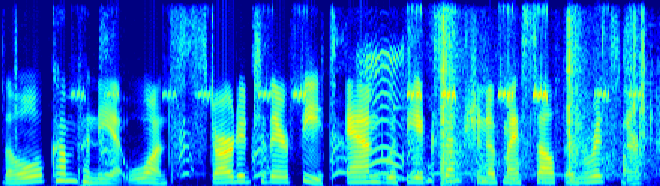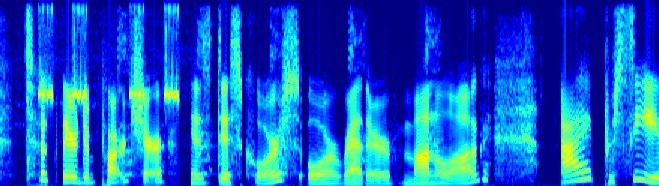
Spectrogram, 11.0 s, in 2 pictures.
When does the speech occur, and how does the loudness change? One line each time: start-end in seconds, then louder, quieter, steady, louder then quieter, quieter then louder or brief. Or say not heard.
0.0-10.9 steady.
